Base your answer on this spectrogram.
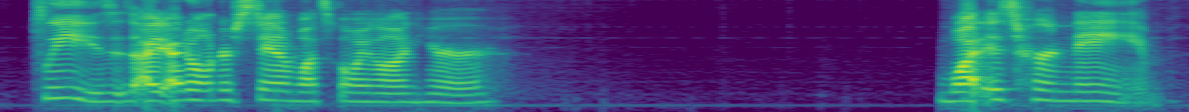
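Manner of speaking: frustrated, exasperated voice. Asking Matt for a name nobody can find, getting frustrated. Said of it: "I'm getting frustrated".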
